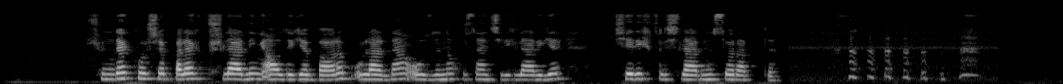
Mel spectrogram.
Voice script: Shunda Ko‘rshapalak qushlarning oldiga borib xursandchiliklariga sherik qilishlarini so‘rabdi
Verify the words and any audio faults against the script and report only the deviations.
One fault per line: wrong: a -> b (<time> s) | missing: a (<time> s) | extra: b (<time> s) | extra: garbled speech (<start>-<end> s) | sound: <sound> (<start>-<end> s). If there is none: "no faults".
extra: ulardan o‘zini (3.6 s)
sound: laugh (8.3-9.8 s)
